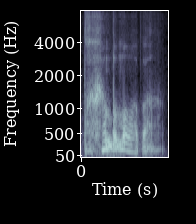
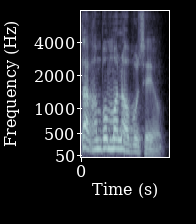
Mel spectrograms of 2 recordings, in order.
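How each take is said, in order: First: It is said in an earnest, pleading tone. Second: It is said in a plain, neutral tone.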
